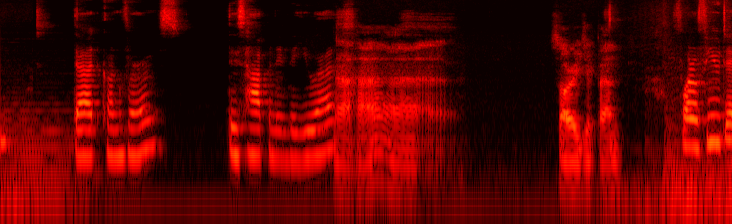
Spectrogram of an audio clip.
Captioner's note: haha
